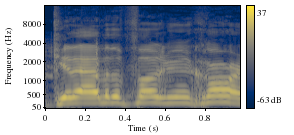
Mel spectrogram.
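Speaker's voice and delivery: high-pitched retold holler; mock angry order. Kids' brother at the locked car, mock angry order. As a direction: imitate an enraged man demanding. Acting out the furious older brother.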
